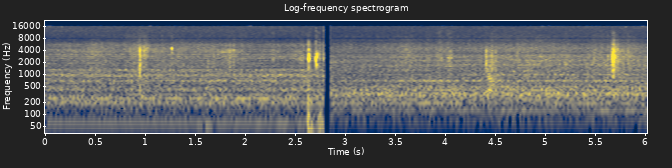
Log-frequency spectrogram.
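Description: Truck-mounted leaf vacuum unit running steadily, a continuous engine-and-fan drone heard muffled through a house window, with a few faint clicks and a momentary dropout just before the middle.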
